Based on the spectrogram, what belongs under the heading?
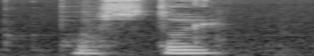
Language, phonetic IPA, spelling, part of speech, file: Polish, [ˈpɔstuj], postój, noun / verb, LL-Q809 (pol)-postój.wav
